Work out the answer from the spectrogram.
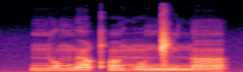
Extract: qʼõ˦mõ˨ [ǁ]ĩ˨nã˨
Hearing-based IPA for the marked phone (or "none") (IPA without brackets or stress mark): ŋ͡ǁ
